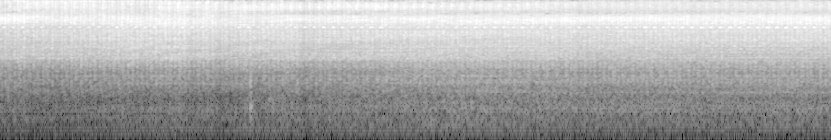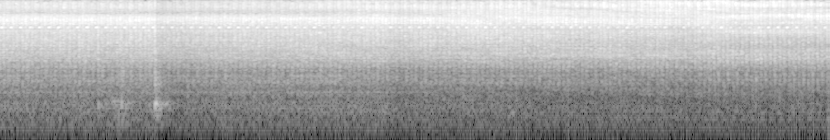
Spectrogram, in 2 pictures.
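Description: Working model American La France fire engine running and pumping a water stream: a steady, high hissing mechanical noise, with a brief dip about twelve seconds in.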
